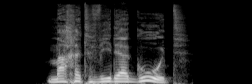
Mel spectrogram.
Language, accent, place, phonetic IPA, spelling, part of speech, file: German, Germany, Berlin, [ˌmaxət ˌviːdɐ ˈɡuːt], machet wieder gut, verb, De-machet wieder gut.ogg
- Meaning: second-person plural subjunctive I of wiedergutmachen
